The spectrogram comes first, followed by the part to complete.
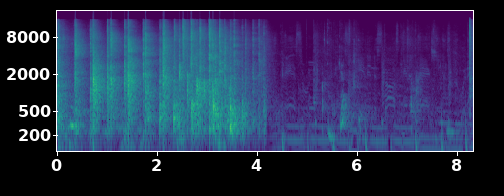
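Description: A small group clapping and cheering, loud quick claps several a second, for about four seconds; then it stops and only quiet background music with a stepping bass line remains.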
